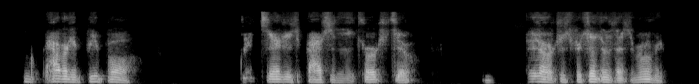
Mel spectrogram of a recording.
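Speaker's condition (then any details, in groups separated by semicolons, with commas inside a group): Muscular dystrophy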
